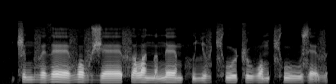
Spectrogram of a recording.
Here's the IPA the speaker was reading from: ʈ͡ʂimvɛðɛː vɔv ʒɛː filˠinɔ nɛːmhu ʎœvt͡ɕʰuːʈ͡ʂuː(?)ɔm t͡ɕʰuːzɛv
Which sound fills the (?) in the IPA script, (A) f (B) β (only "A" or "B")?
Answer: B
